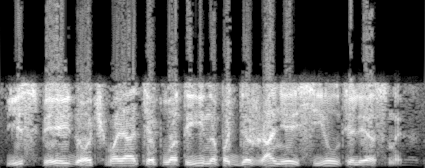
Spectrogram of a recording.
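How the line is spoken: Deep bass, burly deacon. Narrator (Russian): громоздкий, краснолицый, с рыжей бородой диакон пробасил

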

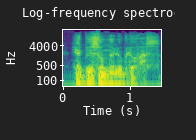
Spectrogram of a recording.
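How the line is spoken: Whispered. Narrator (Russian): шептал он

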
